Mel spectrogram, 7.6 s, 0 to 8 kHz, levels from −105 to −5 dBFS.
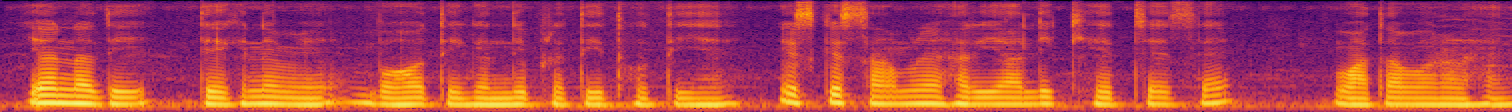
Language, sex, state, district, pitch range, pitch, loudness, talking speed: Hindi, male, Bihar, Kishanganj, 130-145 Hz, 135 Hz, -17 LUFS, 135 wpm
